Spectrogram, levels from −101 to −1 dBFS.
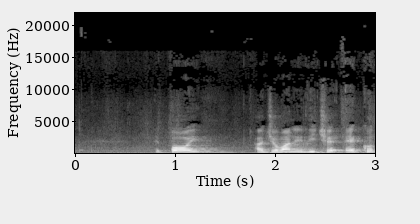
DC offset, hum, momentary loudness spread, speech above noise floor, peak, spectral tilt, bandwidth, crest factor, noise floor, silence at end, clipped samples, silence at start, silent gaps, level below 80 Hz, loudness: under 0.1%; none; 17 LU; 29 dB; 0 dBFS; -7 dB/octave; 9.6 kHz; 16 dB; -45 dBFS; 0 s; under 0.1%; 0.8 s; none; -50 dBFS; -16 LUFS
